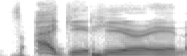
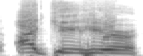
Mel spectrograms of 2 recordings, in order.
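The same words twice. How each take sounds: First: Said in the usual way. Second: Laughing high and slow through the words; laughing restart. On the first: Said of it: "restart after telling Randy off". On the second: Real, not acted. Restarting the story to viewers, laughing it out. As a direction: break up laughing as you start over. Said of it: "laughs, restarts the line".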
